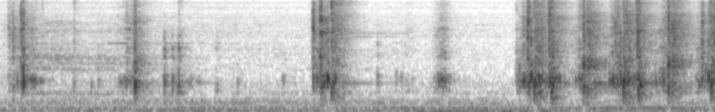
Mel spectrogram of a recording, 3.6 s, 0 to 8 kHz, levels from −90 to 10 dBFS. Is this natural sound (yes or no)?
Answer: yes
